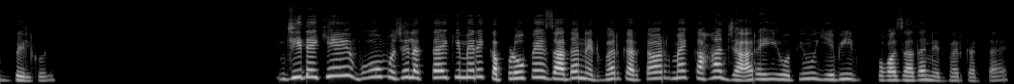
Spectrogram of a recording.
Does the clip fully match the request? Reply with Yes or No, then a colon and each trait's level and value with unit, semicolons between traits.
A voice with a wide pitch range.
Yes: wide, 7.2 semitones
